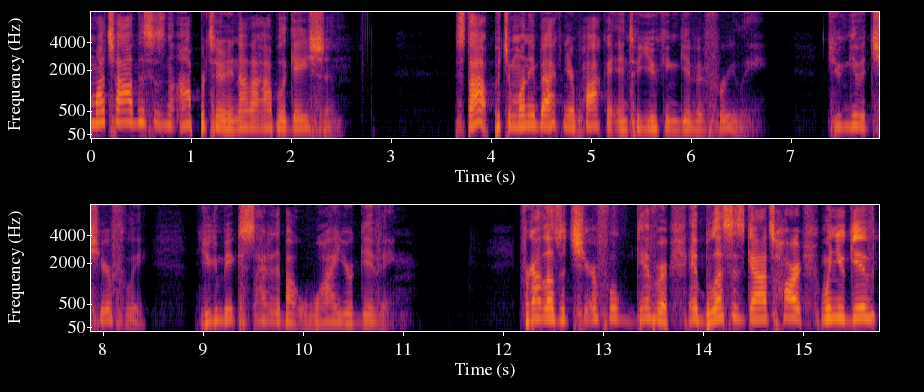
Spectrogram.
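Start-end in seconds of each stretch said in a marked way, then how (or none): 0.0-10.9 soft, gentle fatherly reassurance; tender God voice. Pretend. God gently speaking to a reluctant giver, soft and tender. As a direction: speak softly like a loving father. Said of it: "He's looking at you going".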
